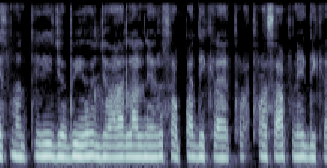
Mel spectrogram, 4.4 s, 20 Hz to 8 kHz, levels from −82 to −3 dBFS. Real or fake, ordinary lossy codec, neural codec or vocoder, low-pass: real; AAC, 48 kbps; none; 7.2 kHz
